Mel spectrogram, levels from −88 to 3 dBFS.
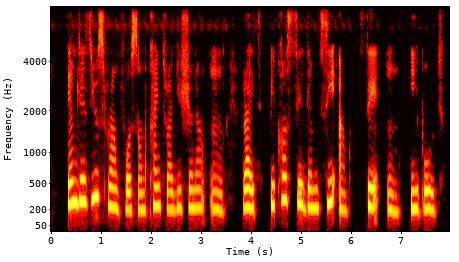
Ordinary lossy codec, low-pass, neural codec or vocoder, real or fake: none; none; none; real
